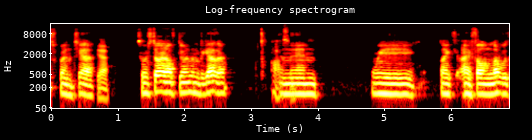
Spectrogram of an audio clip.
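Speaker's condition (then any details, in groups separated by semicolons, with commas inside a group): ALS; on drug, stronger bite, speaks better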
